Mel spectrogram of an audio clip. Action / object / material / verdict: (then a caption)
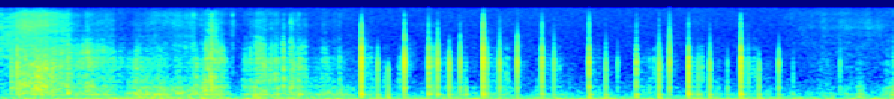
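tap / corrugated cardboard box tapped with nails / cardboard / none. Long nails scratch across the top and top edge of a closed, hollow corrugated cardboard box, making a soft rough rustle. They then switch to a quick series of sharp, dry taps on the box that die away almost instantly over a faint low hum.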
